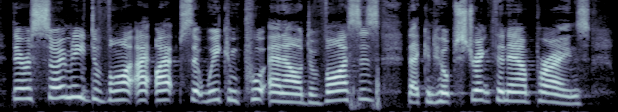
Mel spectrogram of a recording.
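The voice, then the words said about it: Australian accent. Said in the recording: “sound so good with an Australian accent”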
